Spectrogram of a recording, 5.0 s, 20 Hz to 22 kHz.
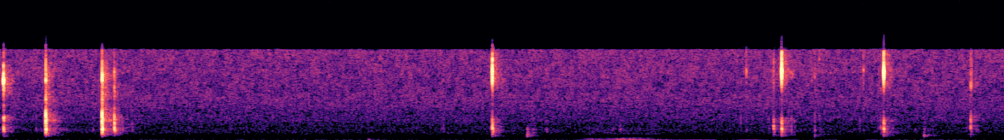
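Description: Fingertips tap the thumbsticks and center area of a hollow white plastic PS4 game controller resting on carpet. Seven sharp, bright, quiet clicks arrive at irregular intervals, with a soft low rumble in the middle.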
